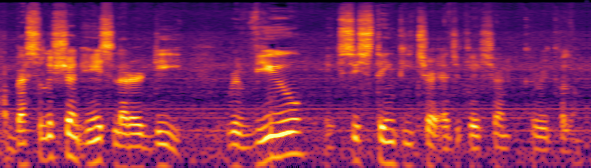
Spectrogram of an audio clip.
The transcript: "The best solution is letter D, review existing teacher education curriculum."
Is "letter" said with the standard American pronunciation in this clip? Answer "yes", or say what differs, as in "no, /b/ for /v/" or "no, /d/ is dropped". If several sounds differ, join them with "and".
yes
